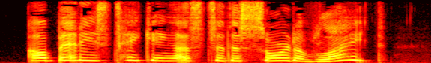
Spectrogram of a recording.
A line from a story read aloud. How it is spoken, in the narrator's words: cried Annie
